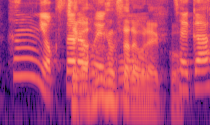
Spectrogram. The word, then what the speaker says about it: 흑역사: 흑역사가 맞고 하지만 이 흑역사가 뭐 이게 완전 틀린, 사전에 등록된 그러니까 공식적인 단어는 아니기 때문에 어떤 발음도 상관은 없지만 네. 기본적으로는 흑역사가 맞다. 왜 흑역사가 맞을까? 색연필 생각하시면 됩니다.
